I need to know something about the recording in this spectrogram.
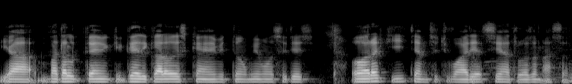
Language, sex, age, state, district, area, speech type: Kashmiri, male, 18-30, Jammu and Kashmir, Shopian, rural, spontaneous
